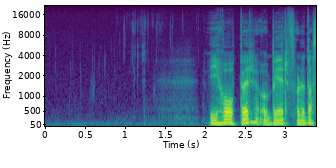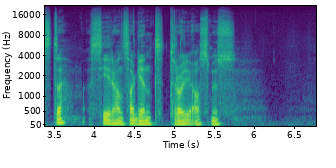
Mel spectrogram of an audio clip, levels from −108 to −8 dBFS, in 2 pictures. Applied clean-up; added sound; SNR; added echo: none; none; none; none.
